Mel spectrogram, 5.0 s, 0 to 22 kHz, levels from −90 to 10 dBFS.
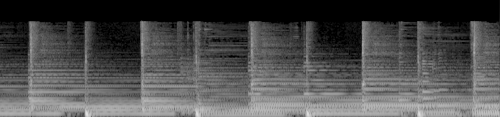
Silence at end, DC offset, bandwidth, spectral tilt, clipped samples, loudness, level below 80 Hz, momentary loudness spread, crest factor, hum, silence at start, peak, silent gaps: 0 s; under 0.1%; 11.5 kHz; -5.5 dB/octave; under 0.1%; -20 LUFS; -26 dBFS; 5 LU; 18 dB; none; 0 s; -2 dBFS; none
